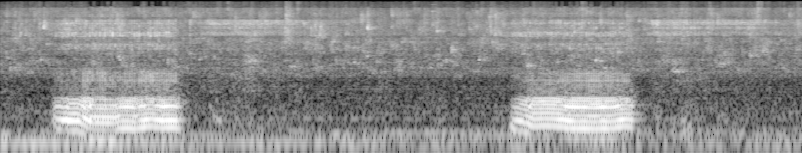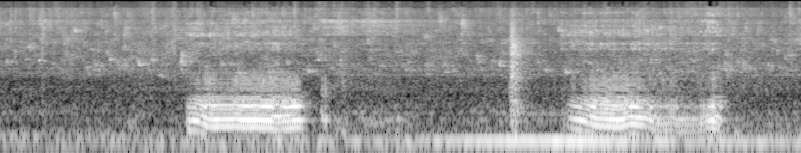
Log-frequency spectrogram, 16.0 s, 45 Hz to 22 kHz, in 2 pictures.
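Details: Snoring in a sleeping dog, loud: rhythmic, rattling snores about every four to five seconds, roughly 14 a minute, in a quiet room.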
